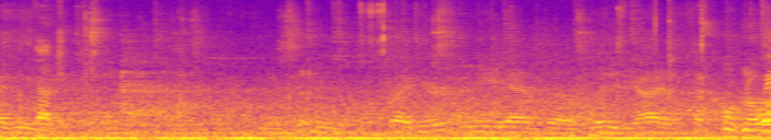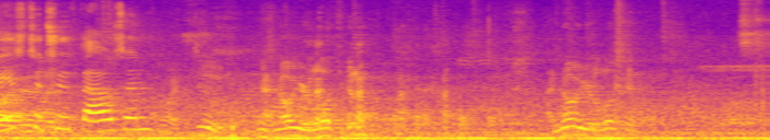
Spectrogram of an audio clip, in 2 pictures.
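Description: Men talk and laugh nearby.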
